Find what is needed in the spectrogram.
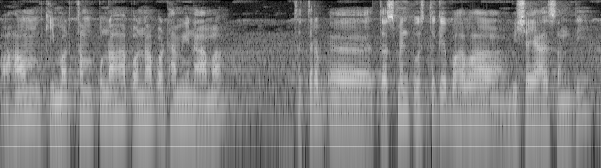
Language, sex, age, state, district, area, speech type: Sanskrit, male, 18-30, Odisha, Balangir, rural, spontaneous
